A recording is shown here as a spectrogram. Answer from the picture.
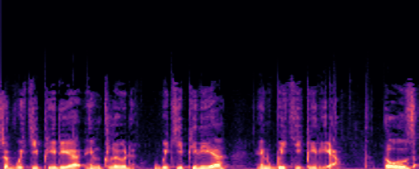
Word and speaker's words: Wikipedia: Wikipedia is a mix of the words wiki and encyclopedia. If the mix occurred at the apedia and the wik, then you would have Wikipedia. But the mix occurs after wiki and then pedia. So you have Wikipedia.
